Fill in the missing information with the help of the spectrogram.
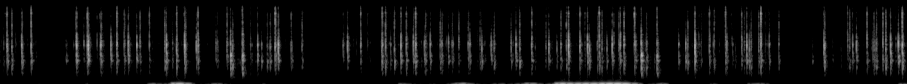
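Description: Fingertips type continuously on a backlit mechanical keyboard with plastic keycaps, an FR4 plate and tactile switches. The result is bursts of quick, bright clacks with short pauses between them. A brief low thud sounds near the six-second mark.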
